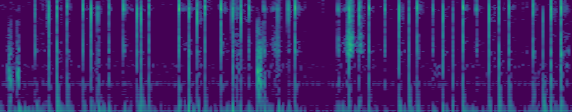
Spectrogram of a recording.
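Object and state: Earbud charging case.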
